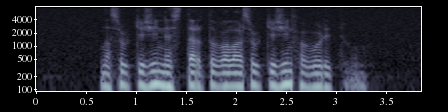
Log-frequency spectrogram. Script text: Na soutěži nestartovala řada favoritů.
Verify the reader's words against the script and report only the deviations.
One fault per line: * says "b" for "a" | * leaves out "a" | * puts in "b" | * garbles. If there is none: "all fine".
* says "soutěži" for "řada"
